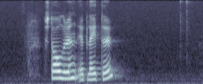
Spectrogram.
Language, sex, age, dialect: Faroese, female, 36-60, Suðurstreymoy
